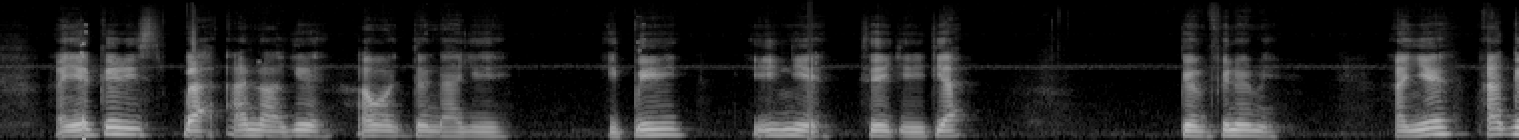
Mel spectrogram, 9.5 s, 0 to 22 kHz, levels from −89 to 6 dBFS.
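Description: At 0.50 to 0.53 s, 3.98 to 4.00 s and 5.03 to 5.09 s, short chirpy bursts cut into the speech. Each is a corrupt frame decoded. Damaged bits sent energy to wrong frequencies. The first and last are loud, the middle one softer.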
